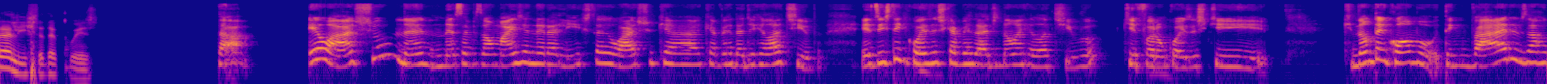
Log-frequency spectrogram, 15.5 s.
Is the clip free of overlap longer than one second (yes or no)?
yes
